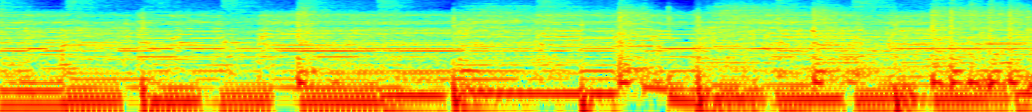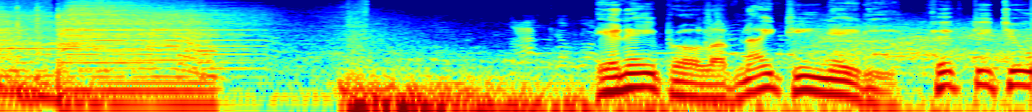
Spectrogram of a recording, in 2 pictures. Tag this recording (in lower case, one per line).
speech
music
